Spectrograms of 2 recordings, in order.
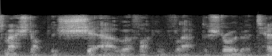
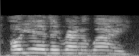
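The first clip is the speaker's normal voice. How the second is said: high, airy put-on voice; mocking house sitter; 14 semitones higher, 4 dB louder than usual. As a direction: mimic her offhand excuse way up high. Mimics the house sitter's excuse.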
